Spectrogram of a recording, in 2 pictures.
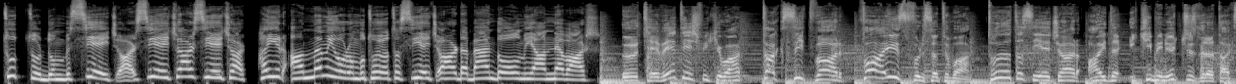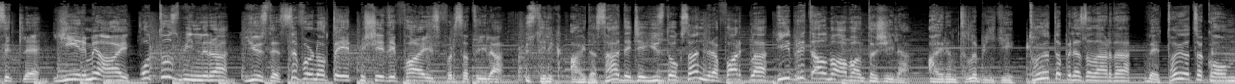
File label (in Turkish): Toyota C-HR Kampanyası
